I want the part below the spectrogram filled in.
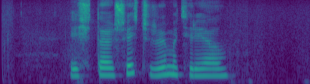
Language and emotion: Russian, neutral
